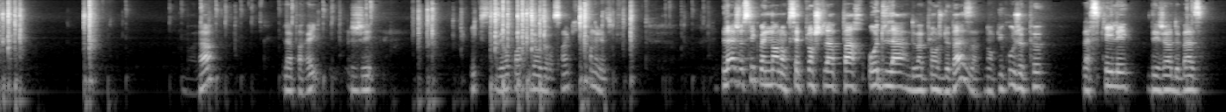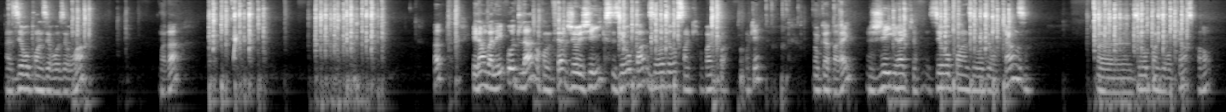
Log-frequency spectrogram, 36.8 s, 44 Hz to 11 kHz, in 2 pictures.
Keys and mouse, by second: 6.1 g, 9.3 Tab, 10.9 Tab, 17.8 click, 18.5-36.7 middle drag, 19.4 g, 26.3 g, 31.6 g.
